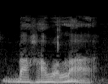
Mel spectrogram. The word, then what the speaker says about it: Baha'u'llah: And in that language of Arabic, it's pronounced Baha'u'llah.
